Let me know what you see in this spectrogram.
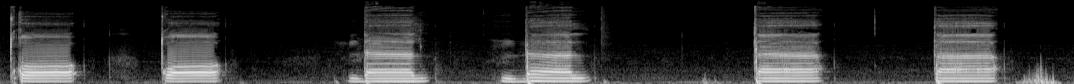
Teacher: یہ زبان کی جو نوک ہے یہ ثنایا علیہ کی جب جڑوں کے ساتھ لگتی ہے تو اس وقت یہ جو ہے نا مخرج ادا ہوتا ہے طا، دال اور تا کا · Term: نطعیہ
